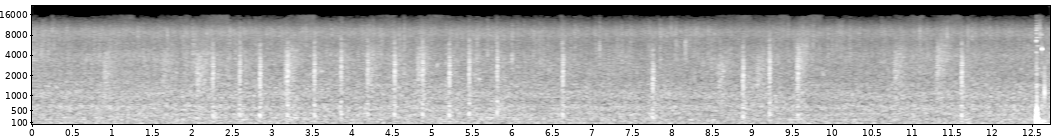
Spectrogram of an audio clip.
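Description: Soft footsteps patter quickly on dirt.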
